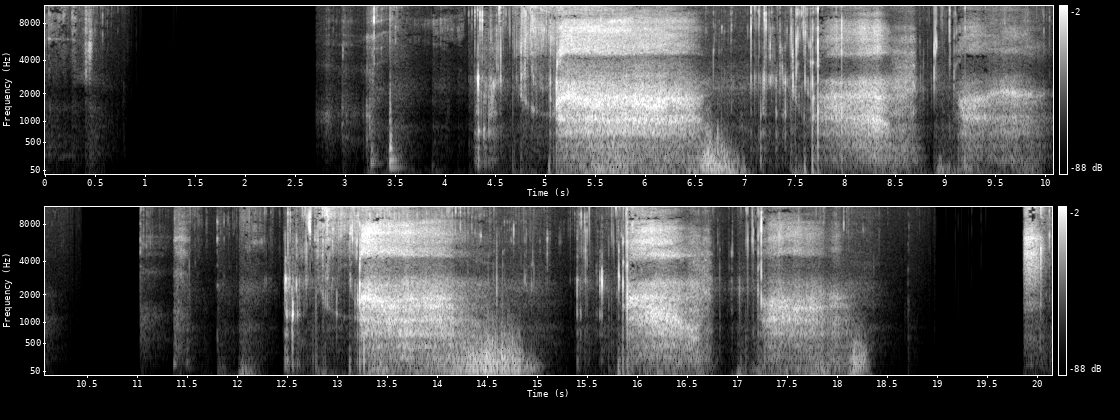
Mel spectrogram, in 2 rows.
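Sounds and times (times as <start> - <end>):
wet ASMR mouth sounds of drinking into the ear: 4.3 - 8.1, 12.5 - 17.8.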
